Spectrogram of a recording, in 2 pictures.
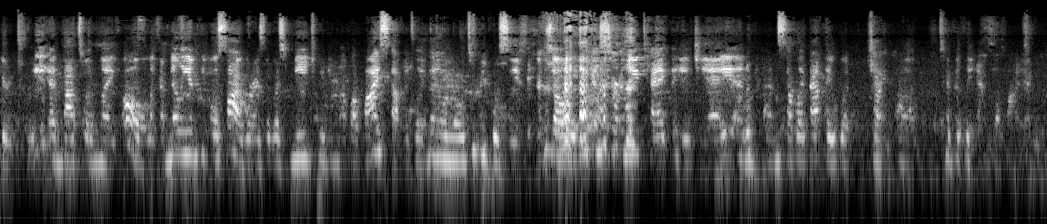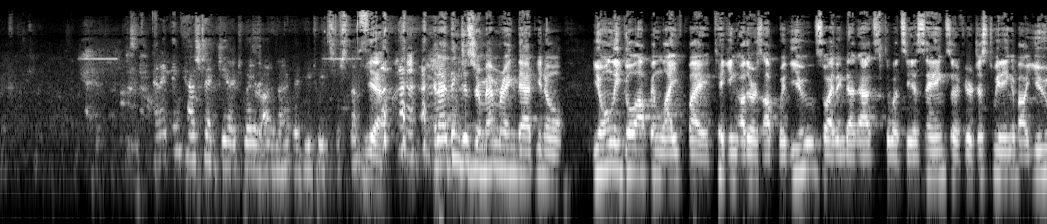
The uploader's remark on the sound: Live from #DDW2023. We're live from Digestive Disease Week 2023! In our first-ever live recording. Answer live attendee questions.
